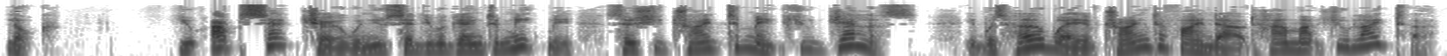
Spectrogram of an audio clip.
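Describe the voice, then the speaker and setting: A patient, brainy teenage girl, as a male reader plays her, lifted in pitch with lively swings. She explains everything carefully, a little exasperated, in a storybook voice with a breathy edge. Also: normal speed, no echo.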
